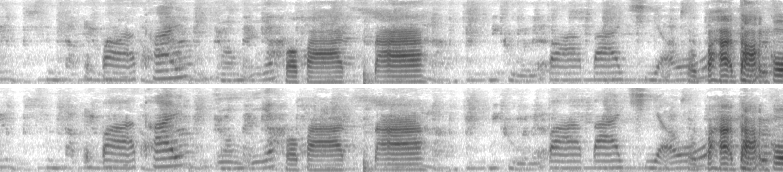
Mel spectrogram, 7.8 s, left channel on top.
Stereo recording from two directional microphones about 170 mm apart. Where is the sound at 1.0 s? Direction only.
45° right (ahead or behind).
